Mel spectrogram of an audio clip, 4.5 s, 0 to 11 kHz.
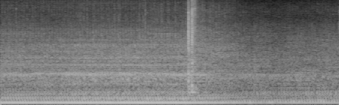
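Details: Honda Wave S110 whose revs hung after releasing the throttle, after tightening a loose intake bolt that caused an air leak: even, steady idle settling back smoothly with no hunting or hang; engine sounds right.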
